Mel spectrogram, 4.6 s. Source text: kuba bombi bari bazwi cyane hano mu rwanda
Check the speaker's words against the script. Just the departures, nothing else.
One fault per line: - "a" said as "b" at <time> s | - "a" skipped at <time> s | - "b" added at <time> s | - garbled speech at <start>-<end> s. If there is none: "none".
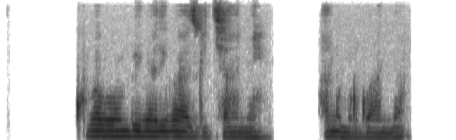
none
